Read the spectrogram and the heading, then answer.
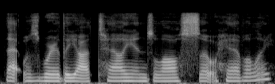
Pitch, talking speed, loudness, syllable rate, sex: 165 Hz, 175 wpm, -20 LUFS, 5.1 syllables/s, female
